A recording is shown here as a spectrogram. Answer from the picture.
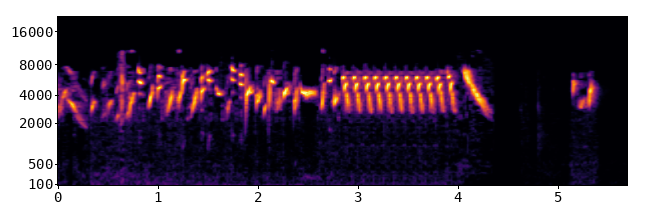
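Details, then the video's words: European goldfinch singing: fast chattering twitters and liquid notes, then a rapid even trill of repeated buzzy notes, a downward sweep, a short pause and a brief closing note. "تغريد حسون روعة ستستة وبتبتة خرافية محفزة جدا goldfinch jilguero chardonneret"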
